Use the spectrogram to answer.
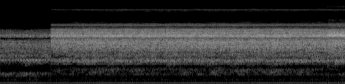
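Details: BetaFPV 1102 13,500 KV brushless motors on 1S in HX100SC quad, bearings throughout, tested for effect of bearing oil; high steady whine with smooth even hiss, no grinding or rattle: normal motor run.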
